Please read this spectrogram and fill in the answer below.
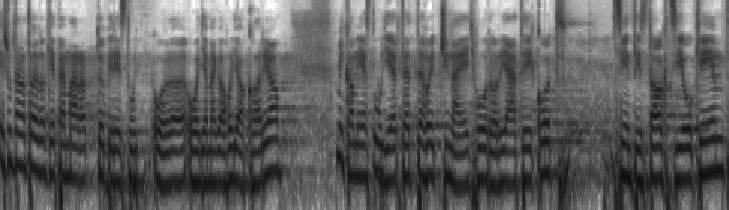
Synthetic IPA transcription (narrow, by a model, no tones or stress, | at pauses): eːʃut̪aːnɒt̪ulɒjd̪o̞ŋkeːpːɛmːaːɾɒt̪øbːiɾeːst̪uːɟoolɟɒmɛɡɒɦo̞ɟɒkɒrjɒ | mikɒmiɛst̪uːɟeːrt̪ɛt̪ːɛɦo̞c̚t͡ʃinaːjɛɟho̞rːo̞rjaːt̪eːko̞t̪ | sint̪ist̪ɒɒkt̪sijoːkeːnt̪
